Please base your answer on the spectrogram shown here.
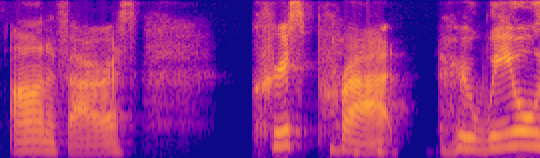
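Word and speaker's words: Anna Faris: Anna Farris which is her name is actually pronounced Anna Farris Chris Pratt who we all knew was going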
